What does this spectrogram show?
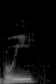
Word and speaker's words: Bui: If I That's how remember you pronounce correctly. it, Bui? Yes. Bui.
